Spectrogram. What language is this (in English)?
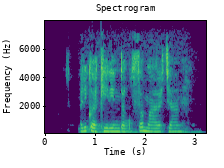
Kinyarwanda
